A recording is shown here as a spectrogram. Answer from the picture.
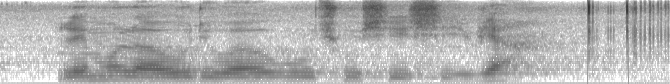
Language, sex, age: Northern Sotho, male, 25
